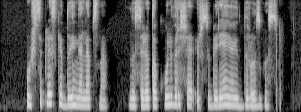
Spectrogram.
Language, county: Lithuanian, Vilnius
